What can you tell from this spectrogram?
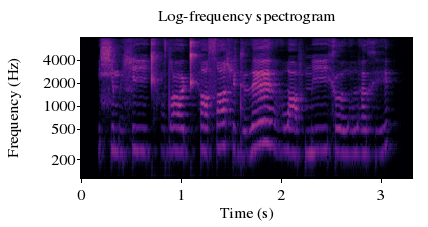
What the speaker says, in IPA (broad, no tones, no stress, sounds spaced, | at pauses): ɕ ɛ m ɛ̤ ɬ iː kʰ ɛ̤ dˤ yː kʰ e sˤ e ɬ ʏ d ʏ ð ɛː ð ɛ̤ ðˤ ɛː f m iː x yː ðˤ e̤ ð ɛ̤ ə̯ x e̤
